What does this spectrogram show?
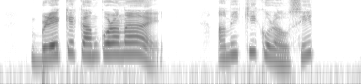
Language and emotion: Assamese, fearful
